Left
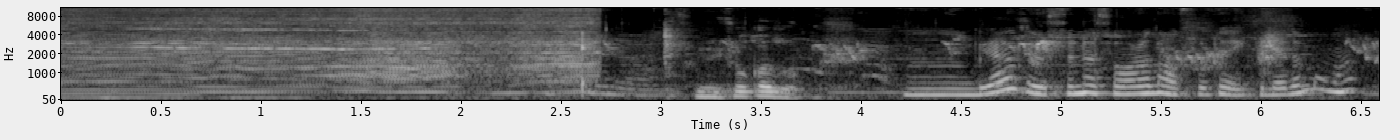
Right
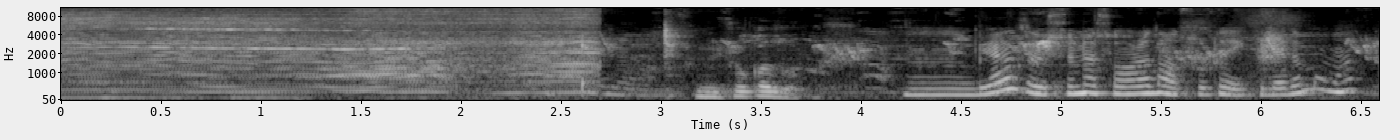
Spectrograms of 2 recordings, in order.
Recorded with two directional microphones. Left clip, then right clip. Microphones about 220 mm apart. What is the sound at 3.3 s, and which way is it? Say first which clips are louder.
Speech: left 3 dB; 25° left (ahead or behind).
